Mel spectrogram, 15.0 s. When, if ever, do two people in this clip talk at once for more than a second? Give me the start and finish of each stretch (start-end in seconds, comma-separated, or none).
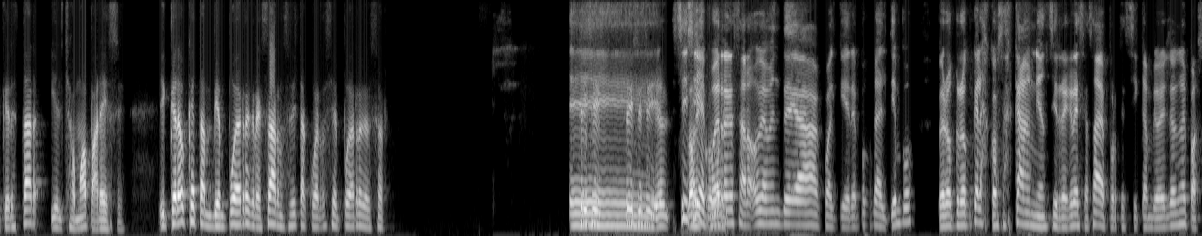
7.2-9.3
